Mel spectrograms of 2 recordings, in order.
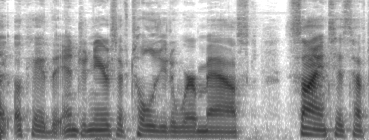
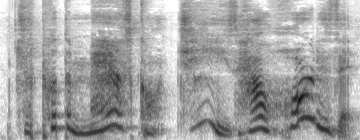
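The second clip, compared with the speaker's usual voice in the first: exasperated; 13 semitones higher, slower than usual. Real, not acted. Exasperated rant about masks.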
